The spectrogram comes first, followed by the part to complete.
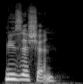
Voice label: "musician", us

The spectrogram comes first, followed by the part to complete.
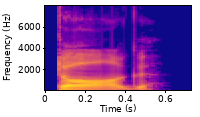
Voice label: "dog", pronunciation

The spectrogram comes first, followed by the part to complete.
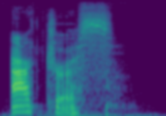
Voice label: "actress", us

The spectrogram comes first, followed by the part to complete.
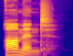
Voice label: "almond", us

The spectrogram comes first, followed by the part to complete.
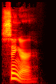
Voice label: "singer", us

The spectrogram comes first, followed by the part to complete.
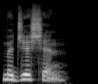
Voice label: "magician" US

